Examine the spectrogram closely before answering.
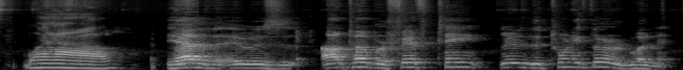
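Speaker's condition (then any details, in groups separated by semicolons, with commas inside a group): Cerebral palsy; with hydrocephalus, ventriculoperitoneal shunt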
